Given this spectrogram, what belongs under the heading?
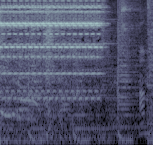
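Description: A phone ringtone rings for about a second with bright steady tones, then cuts off, leaving background sound.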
